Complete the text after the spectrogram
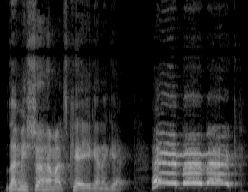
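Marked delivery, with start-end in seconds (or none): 1.9-3.1 slow, very high squeal; silly mock greeting. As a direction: squeal the name in mock welcome. Mock show of care, silly greeting.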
